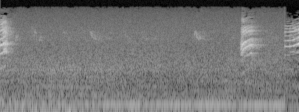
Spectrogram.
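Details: Magpie chicks, calling while preening and observing, give harsh, raspy screeches in short bursts, three in under five seconds, with a few faint squeaks between and a low steady hum underneath.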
